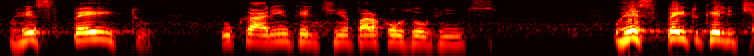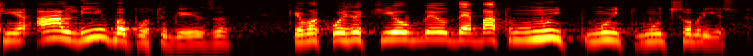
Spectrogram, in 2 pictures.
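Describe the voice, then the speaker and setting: A man's voice: fairly high pitch, gravelly. A man with a Northeastern Brazilian accent reminiscing in an interview, repeating phrases for emphasis. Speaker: radio professional and columnist, interviewee.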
